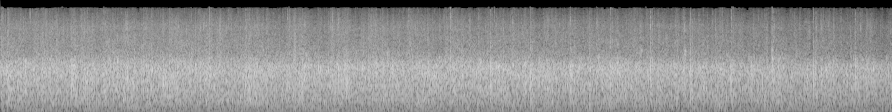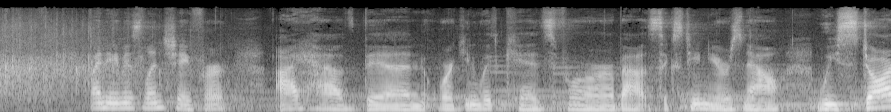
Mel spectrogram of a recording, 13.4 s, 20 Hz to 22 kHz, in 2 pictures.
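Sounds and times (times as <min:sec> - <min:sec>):
audience giving a sustained ovation: 0:00.0 - 0:08.0
speech: 0:07.4 - 0:13.3.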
